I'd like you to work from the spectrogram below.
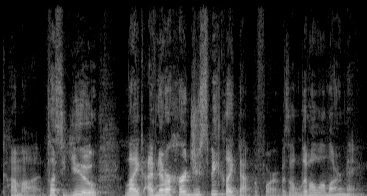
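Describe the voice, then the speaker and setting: A woman's voice: on the low side, sing-song, fairly quick. A woman playing a vain young podcaster who gushes and fills her talk with "like". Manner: gushing, airy, valley-girl filler "like". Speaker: podcast co-host. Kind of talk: comedy sketch.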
